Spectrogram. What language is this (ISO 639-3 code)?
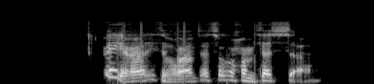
kab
